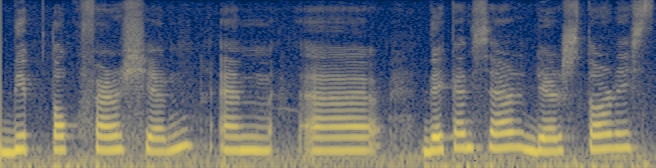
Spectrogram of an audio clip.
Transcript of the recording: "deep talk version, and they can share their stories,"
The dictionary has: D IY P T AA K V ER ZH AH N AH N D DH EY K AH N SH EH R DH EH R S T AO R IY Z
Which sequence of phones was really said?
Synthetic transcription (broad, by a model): D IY P T AA K F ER SH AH N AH N D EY K AH N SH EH R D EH R S T AO R IY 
